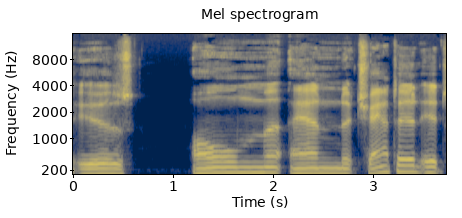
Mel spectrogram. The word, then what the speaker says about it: Om: Sanskrit sound of M and that is often mispronounced as om but the sound is om and chanted it sounds like in 1975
